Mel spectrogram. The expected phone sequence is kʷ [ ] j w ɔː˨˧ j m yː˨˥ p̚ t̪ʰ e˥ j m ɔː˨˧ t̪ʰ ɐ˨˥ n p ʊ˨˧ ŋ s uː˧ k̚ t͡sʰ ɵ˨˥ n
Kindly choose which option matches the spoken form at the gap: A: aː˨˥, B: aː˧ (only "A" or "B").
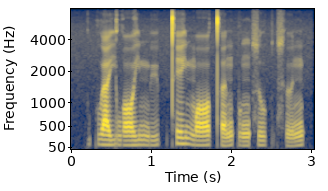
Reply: B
